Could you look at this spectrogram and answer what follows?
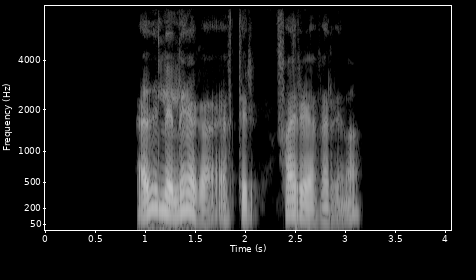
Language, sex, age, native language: Icelandic, male, 40-49, Icelandic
